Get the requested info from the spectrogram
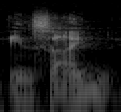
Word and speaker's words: Insein: So it's spelled I-N-S-E-I-N, but insane is the name, and it pretty describes the place.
